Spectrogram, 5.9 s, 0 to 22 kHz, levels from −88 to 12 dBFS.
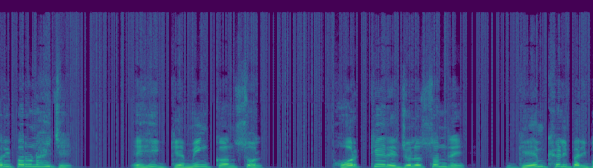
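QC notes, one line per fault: throughout, unreliable data bit: one marginal data line flips its bit in random samples, making equal-sized spikes heard as steady crackle, even in pauses; waveform shows uniform spikes, spectrogram broadband speckle.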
